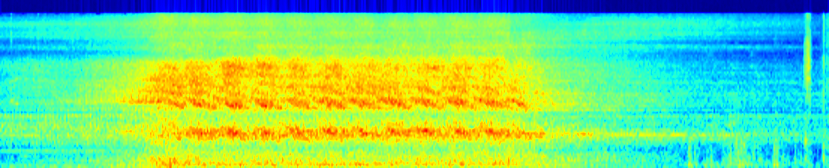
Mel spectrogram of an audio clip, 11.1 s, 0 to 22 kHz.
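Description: Class 390 Pendolino electric train running through at speed without stopping. The rush of wheel and air noise builds, is loud for about five seconds with a fast repeating clatter, then fades as the train recedes.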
